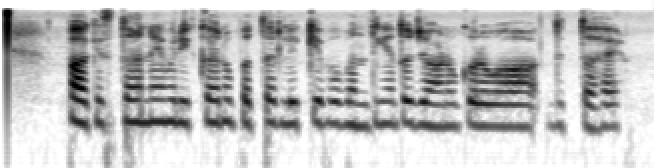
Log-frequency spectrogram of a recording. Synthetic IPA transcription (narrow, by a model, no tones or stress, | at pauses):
paːkɪst̪aːnːeːəmɾiːkaːnũːpət̪ːəɾlɪkːeːpabənd̪ijãːt̪õːd͡ʒaːɽ̃ũːkəɾʋaːd̪ɪt̪ːaːɦɛː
